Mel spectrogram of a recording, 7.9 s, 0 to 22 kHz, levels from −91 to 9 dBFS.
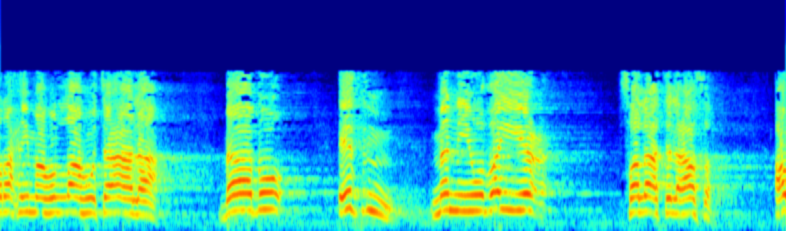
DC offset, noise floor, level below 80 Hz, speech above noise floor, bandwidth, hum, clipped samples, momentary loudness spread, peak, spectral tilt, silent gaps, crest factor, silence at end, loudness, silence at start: under 0.1%; -46 dBFS; -56 dBFS; 33 dB; 7.4 kHz; none; under 0.1%; 14 LU; 0 dBFS; -3 dB/octave; none; 14 dB; 0 s; -14 LUFS; 0 s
